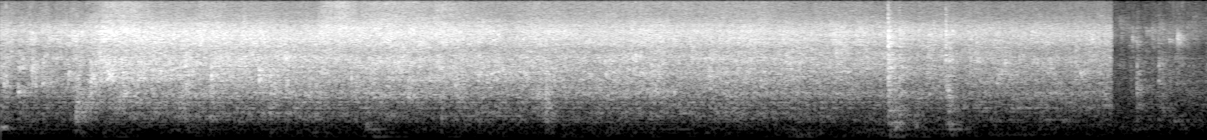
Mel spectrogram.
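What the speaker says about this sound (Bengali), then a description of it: "মাছটা আমি উল্টে দেব এখন" Fish pieces frying two at a time in hot oil give a loud, steady hiss and crackle at close range. Near the end a brief shift marks a piece being turned over.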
